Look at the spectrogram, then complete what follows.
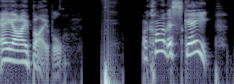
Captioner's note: hand thuds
